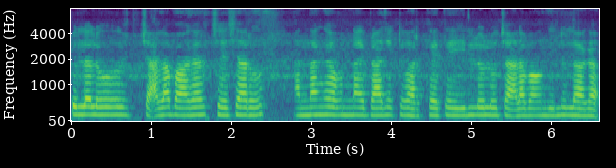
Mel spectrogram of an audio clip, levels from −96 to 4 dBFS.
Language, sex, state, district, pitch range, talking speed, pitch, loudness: Telugu, female, Telangana, Karimnagar, 185-200 Hz, 125 wpm, 195 Hz, -17 LUFS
